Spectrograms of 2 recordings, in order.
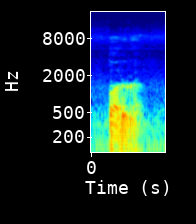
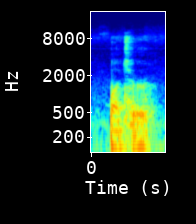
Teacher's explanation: Now notice where we write it with two T's in English that your tongue is producing a tap sound there rather than a full stop or plosive sound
